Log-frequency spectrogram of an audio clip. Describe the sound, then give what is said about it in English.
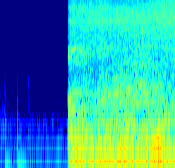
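After a brief near-silent moment, a loud sizzling fajita plate bursts in abruptly and keeps hissing steadily, a dense crackling wash of sound with no voices. “And this is the sizzling summary brought to you by Applebee's.”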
